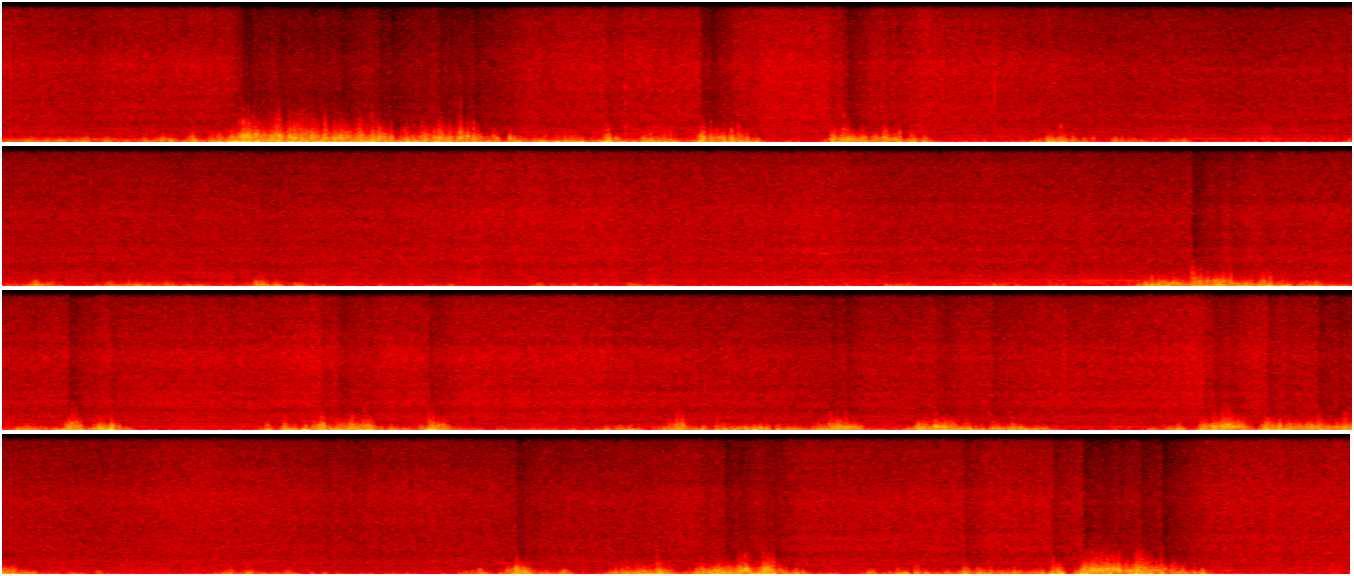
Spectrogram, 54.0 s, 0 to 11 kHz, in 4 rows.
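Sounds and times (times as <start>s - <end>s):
wind buffeting microphone: 0.0s - 9.4s, 10.0s - 12.6s, 13.4s - 16.8s, 24.8s - 28.4s, 29.6s - 31.9s, 32.9s - 37.6s, 38.5s - 41.6s, 45.1s - 52.6s
steady outdoor hiss: 0.0s - 53.9s.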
